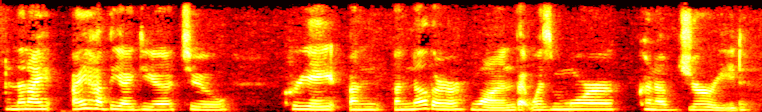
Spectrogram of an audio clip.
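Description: A woman with a husky voice giving casual, conversational answers as an interview guest. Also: medium pitch, steady tone, takes it slowly, dark tone, highs cut off. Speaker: podcast guest, painter and workshop teacher.

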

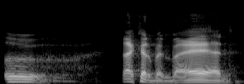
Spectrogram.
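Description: A man's voice: low voice, takes it slowly, bright, forceful tone. A man co-hosting a podcast, chatting casually in a folksy, conversational way. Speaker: podcast co-host. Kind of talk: casual chat.

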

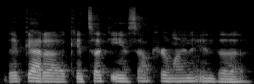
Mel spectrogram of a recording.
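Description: A young woman hosting a casual medical podcast, chatting in a relaxed way with plenty of slang and fillers, her voice a little raspy from the early morning. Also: a bass voice, fairly quick. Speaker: podcast host. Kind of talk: casual chat.

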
